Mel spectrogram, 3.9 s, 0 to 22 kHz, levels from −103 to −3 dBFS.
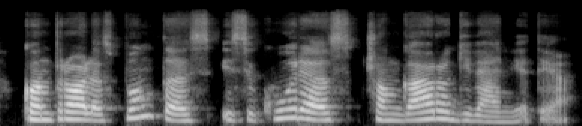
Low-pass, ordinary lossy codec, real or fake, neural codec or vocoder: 14.4 kHz; Opus, 64 kbps; fake; codec, 44.1 kHz, 7.8 kbps, DAC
